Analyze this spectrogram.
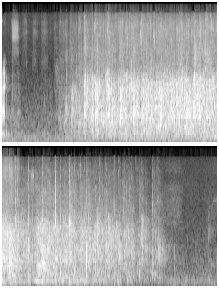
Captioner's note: applause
